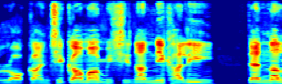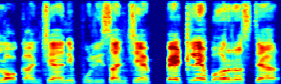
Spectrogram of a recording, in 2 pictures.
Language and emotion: Goan Konkani, angry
